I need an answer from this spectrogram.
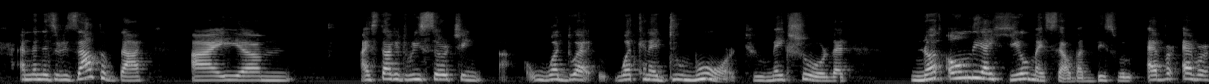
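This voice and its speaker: The speaker has an Albanian accent and lively intonation. The pace is fairly slow, with a quiet background. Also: woman. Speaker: entrepreneur and mentor. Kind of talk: interview. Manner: hesitant with fillers.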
